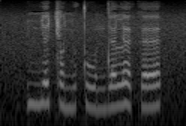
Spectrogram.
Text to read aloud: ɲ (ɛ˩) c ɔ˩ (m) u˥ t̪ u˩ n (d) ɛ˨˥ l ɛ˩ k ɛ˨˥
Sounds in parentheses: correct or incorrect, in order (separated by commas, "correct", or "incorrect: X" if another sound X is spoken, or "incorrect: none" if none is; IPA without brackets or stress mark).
incorrect: ɛ˨˥, incorrect: ɲ, correct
